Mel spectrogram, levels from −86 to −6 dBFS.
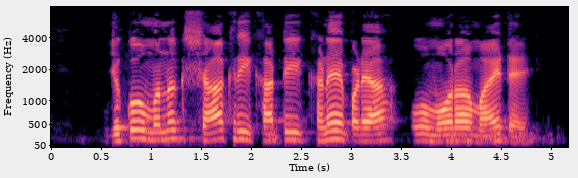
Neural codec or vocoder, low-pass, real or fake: none; 7.2 kHz; real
